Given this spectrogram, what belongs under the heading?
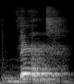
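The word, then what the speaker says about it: debt: কি বলবো থাম থাম ডি ই বিডি ডেট ডেট কেউ ডেপথ বলবে না ডেপথ বলবো না কি বলবো ডেট ডেট কি বলবো ডেট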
